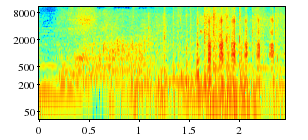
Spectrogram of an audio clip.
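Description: Music from a meme clip mixed with a roaring sound, then a man laughing in quick repeated bursts near the end.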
